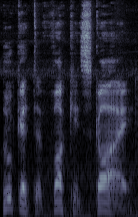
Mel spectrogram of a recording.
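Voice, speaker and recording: Slow, musing man streaming. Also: mid-range voice, big pitch swings, darkish tone, husky. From Estonia. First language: Estonian. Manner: musing, chatty, swears casually. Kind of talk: rambling gameplay commentary.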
